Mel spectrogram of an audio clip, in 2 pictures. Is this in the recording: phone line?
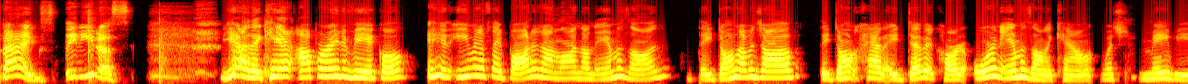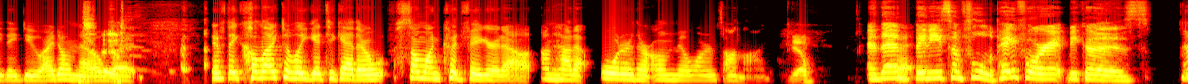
no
